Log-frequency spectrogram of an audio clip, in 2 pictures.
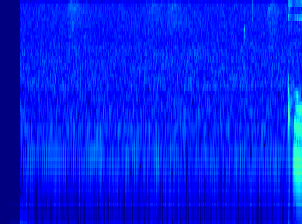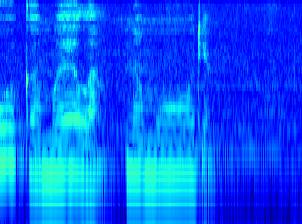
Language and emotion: Russian, sad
